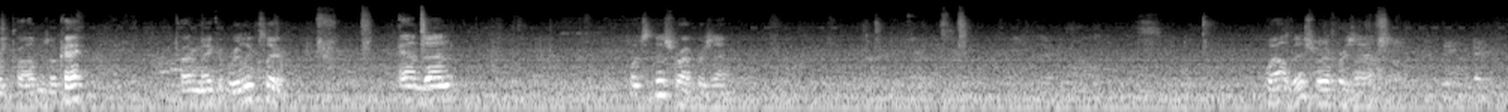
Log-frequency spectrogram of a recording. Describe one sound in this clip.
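An elderly man speaks calmly, lecturing, with pauses.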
